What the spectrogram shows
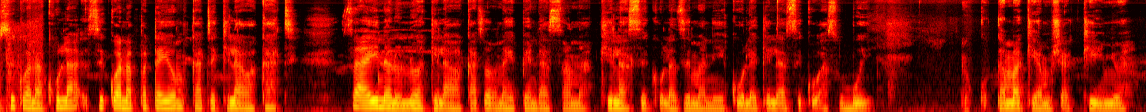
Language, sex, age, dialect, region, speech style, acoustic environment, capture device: Swahili, female, 25-34, Kenya - Mombasa, Kenya, happy, nature; silence, mobile / Linux / Chrome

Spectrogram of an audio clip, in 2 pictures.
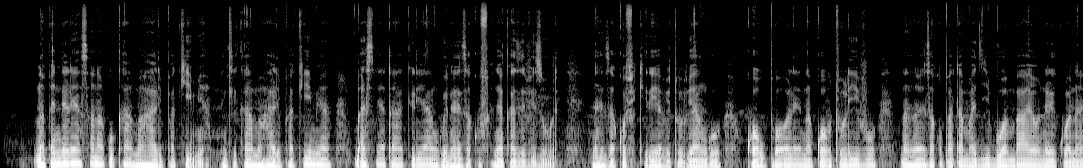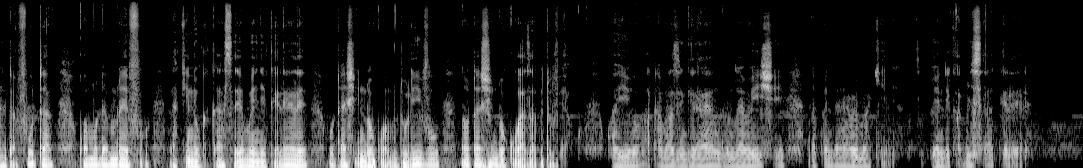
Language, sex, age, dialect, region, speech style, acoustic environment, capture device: Swahili, male, 25-34, Kenya - Nairobi Sheng-influenced, Kenya, relaxed; focused, nature, mobile / Linux / Chrome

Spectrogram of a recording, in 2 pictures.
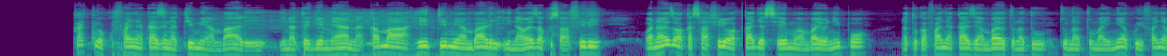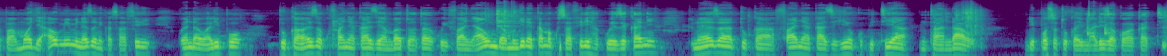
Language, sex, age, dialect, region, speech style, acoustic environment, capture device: Swahili, male, 25-34, Kenya - Mombasa, Kenya, relaxed, people talking, mobile / Linux / Chrome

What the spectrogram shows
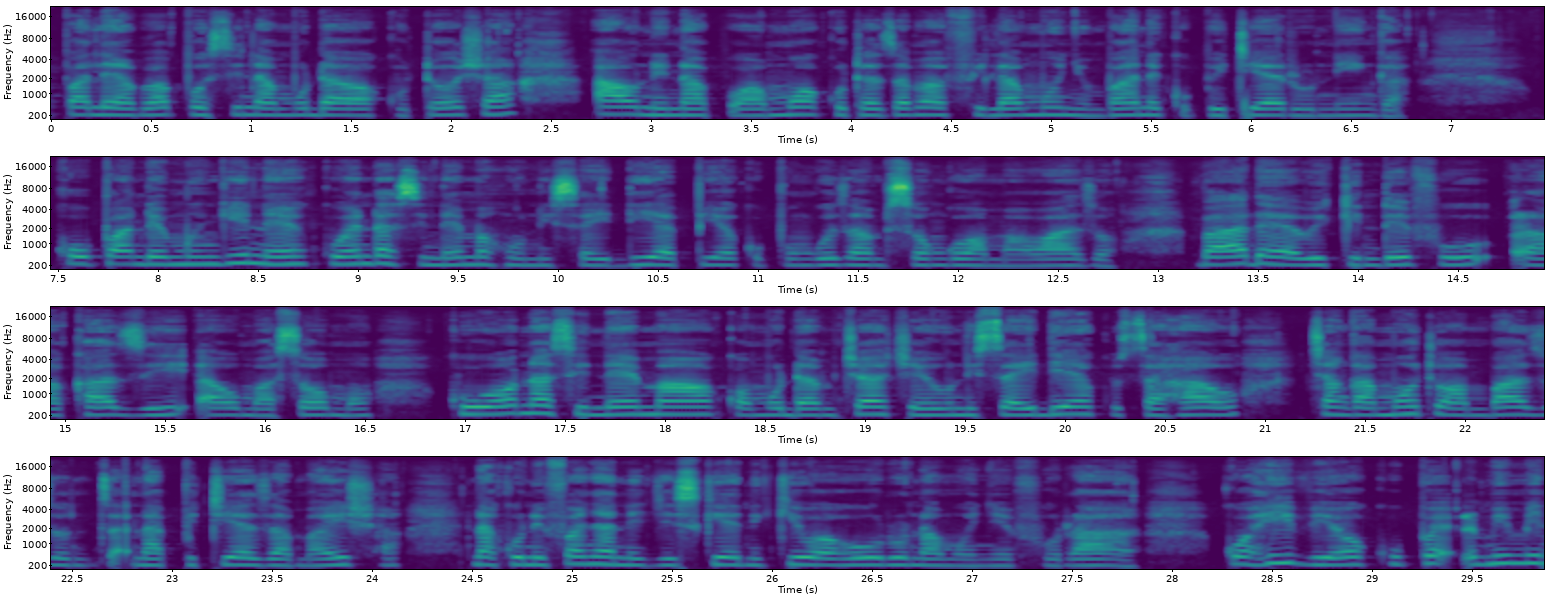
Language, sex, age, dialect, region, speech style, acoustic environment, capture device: Swahili, female, 25-34, Kenya - Nairobi Sheng-influenced, Kenya, excited, nature, mobile / Linux / Chrome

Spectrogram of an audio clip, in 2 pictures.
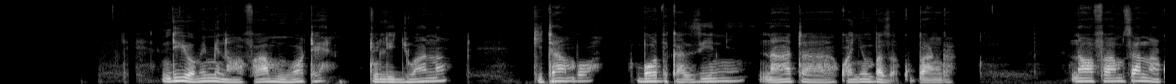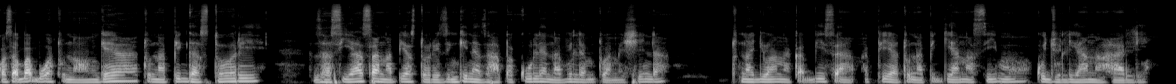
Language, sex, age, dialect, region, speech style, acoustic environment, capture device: Swahili, male, 25-34, Kenya - Nairobi Sheng-influenced, Kenya, anxious, nature, mobile / Linux / Chrome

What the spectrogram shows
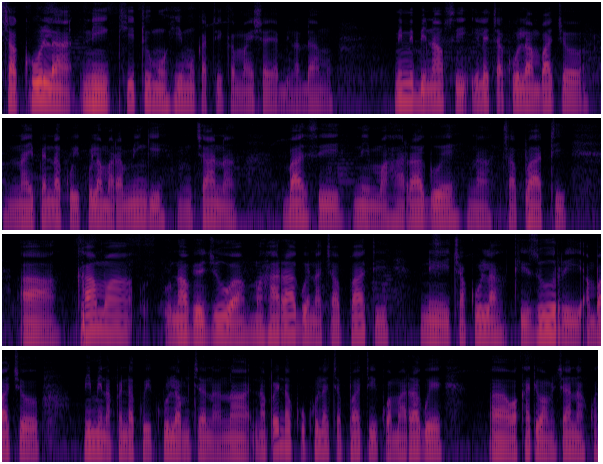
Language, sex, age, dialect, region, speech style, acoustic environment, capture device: Swahili, male, 25-34, Kenya - Nairobi Sheng-influenced, Kenya, excited, nature, mobile / macOS / Safari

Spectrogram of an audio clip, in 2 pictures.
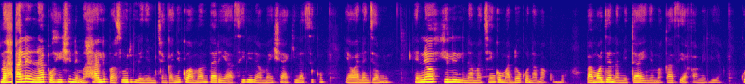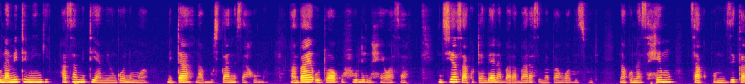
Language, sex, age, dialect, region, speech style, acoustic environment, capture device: Swahili, female, 18-24, Kenya - Nairobi Sheng-influenced, Kenya, focused, people talking, mobile / Linux / Chrome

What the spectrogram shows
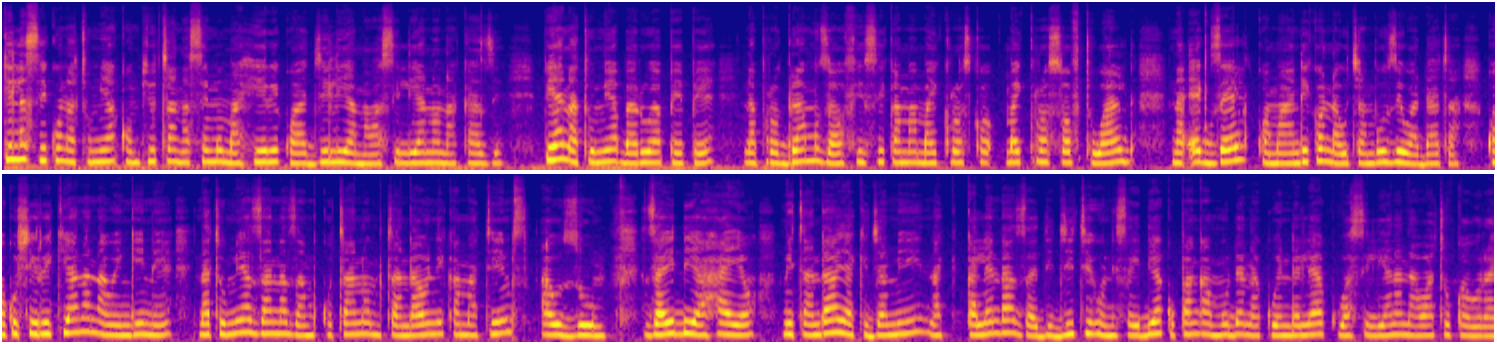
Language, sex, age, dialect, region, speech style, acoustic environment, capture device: Swahili, female, 18-24, Kenya - Nairobi Sheng-influenced, Kenya, relaxed, nature, mobile / Linux / Chrome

